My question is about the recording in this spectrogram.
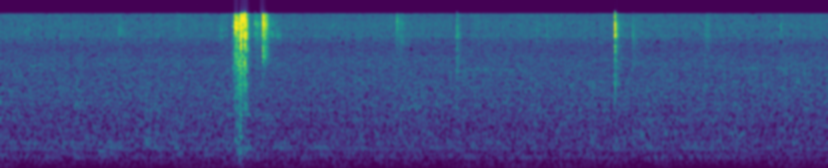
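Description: Small flat iron clicking shut on hair: a sharp double click about two and a half seconds in and a single click about six seconds in, over a faint steady hum.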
